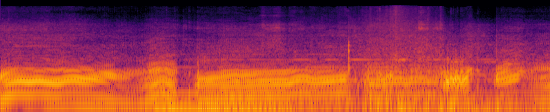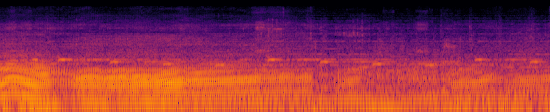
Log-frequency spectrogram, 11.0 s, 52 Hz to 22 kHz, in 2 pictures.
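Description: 1995 Honda CRE 250 two-stroke single-cylinder engine revving as the bike pulls away through mud, its pitch rising and falling again and again with the throttle.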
